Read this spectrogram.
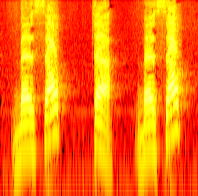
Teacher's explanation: وفي قصة ابني آدم في المائدة: لئن بسطت إلي يدك، بسطت، بسط، أطبقنا اللسان على طاء من غير قلقلة، تاء فتحنا على تاء، فلا نحن أظهرناها فقلنا بسطت، ولا نحن أدغمناها إدغاما كاملا فقلنا بسطت. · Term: الإدغام الناقص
